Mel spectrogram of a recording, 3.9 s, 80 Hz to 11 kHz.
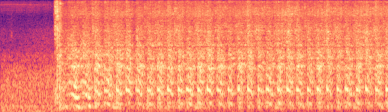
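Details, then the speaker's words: Chevy P30 food truck with a 6.2 diesel: the starter turns it over evenly but it never fires. Owner suspects a fuel system or injection pump problem; afterwards no fuel appeared to pass through the fuel filter. "I still think I have a fuel system problem or an injection pump problem so that's going to be the next thing to do first we have to get it rolling over then we got to see what else we have to fix so let's crank her over let's see what happens"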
